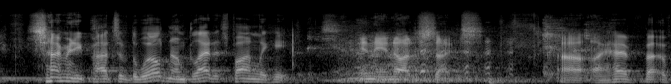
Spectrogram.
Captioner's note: laughter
